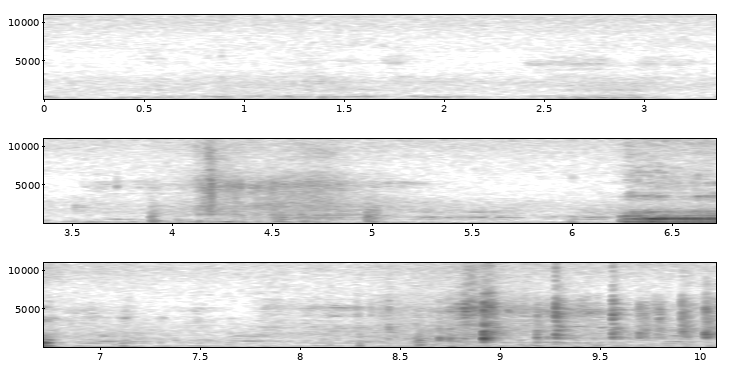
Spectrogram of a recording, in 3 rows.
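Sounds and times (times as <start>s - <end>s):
small dog growling: 6.0s - 7.0s.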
